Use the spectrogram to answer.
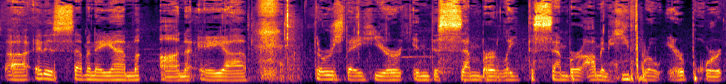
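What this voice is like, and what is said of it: Rough, unwell-sounding voice. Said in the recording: “Sorry about my voice. A little December weather action, I guess.”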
